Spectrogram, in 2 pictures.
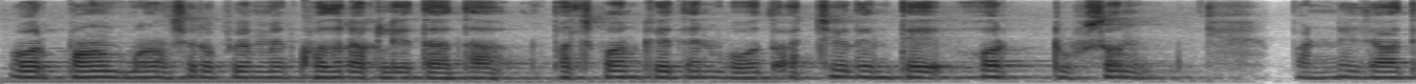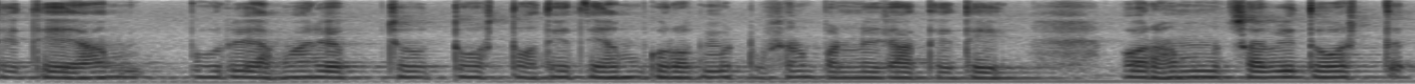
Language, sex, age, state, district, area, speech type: Hindi, male, 18-30, Rajasthan, Bharatpur, rural, spontaneous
